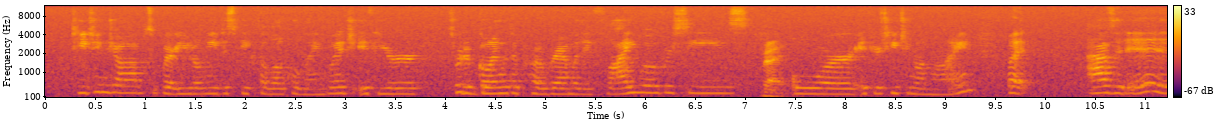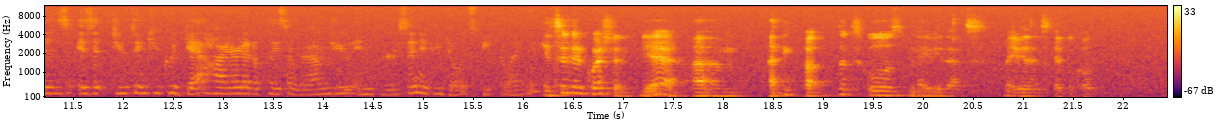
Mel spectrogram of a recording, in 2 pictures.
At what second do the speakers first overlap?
none

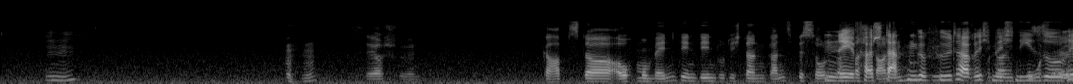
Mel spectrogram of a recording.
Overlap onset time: 8.2 s

